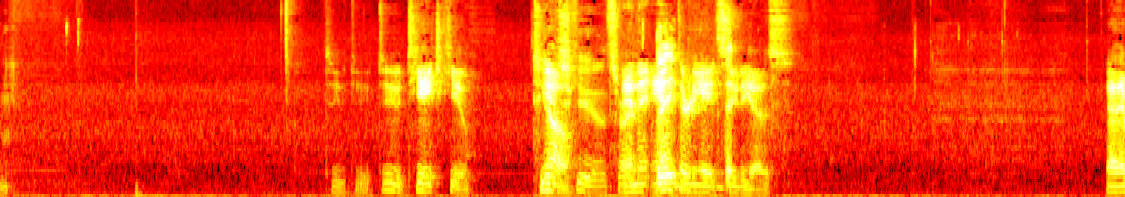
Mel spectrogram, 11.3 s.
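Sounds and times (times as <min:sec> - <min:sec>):
hiss: 0:00.0 - 0:11.2
mouse clicks on a web link: 0:00.6 - 0:01.5
speech: 0:03.3 - 0:04.8, 0:05.4 - 0:08.0, 0:11.1 - 0:11.2.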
